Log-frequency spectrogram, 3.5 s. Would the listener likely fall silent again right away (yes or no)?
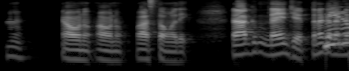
yes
